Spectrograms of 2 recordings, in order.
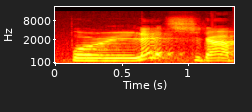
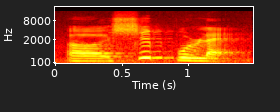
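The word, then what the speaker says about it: שיבולת: 그들에게 에브라임하고 또 므낫세들에게 이르기를 십볼렛이라 발음하라 그래요. 그랬더니 에브라임 사람들이 그 발음을 잘하지 못하고 십볼렛 그러니까 SH 발음이 있고요. S 발음이 있는데 히브리어로 하면 이게 신입니다.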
